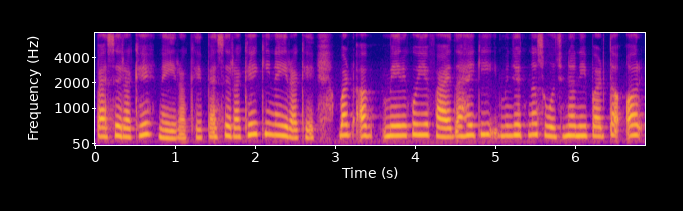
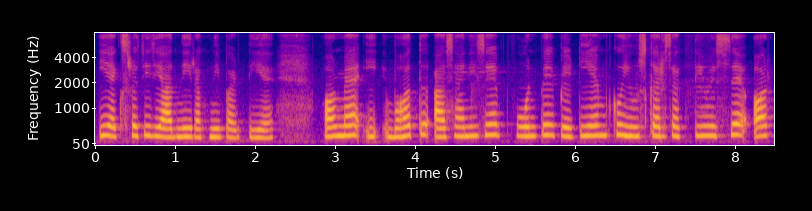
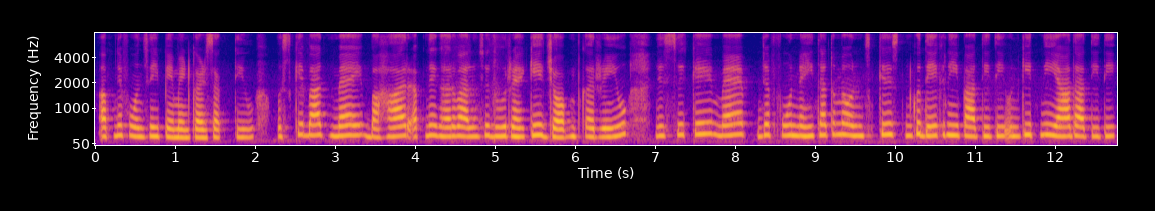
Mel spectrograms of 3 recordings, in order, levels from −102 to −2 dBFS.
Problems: constant background noise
